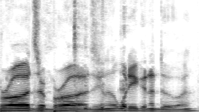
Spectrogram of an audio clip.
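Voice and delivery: New York guy uncle impression; classic uncle. Host playing the classic uncle excusing women, New York guy voice. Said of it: "classic uncle is like".

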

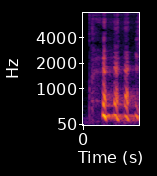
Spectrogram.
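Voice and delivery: high, loud burst of laughter; real amused laugh. Real, not acted. Speaker teasing a listener who rolls her eyes, amused laugh.

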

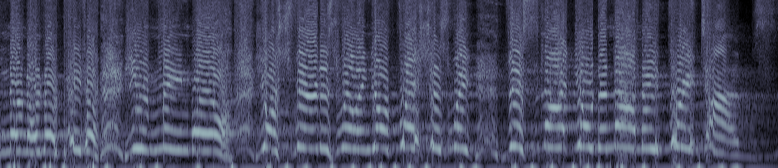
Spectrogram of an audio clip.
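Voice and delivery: high, loud solemn warning; Jesus warning. Acted. Jesus warning Peter he will deny him. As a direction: foretell the denial forcefully.

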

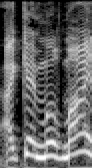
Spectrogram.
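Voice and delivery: mock panic. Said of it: "He was like".

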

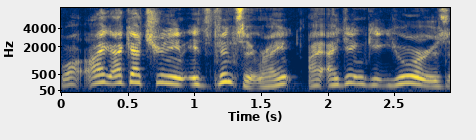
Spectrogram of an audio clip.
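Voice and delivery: high, stammering mock nerves; imitating nervous Brett. Brett makes a nervous excuse to Jules, high and stammering. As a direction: squeak out the excuse. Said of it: "Brett starts trying to make an excuse".

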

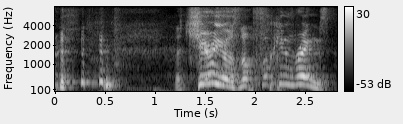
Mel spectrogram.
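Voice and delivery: loud laughing scold; scolding shout. Acted. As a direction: snap at him over the cereal. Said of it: "telling him off".

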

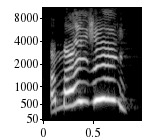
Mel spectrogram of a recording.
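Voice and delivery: very high, loud, stretched-out cry of delight; over-the-top hype; exuberant exclamation. Real, not acted. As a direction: belt it out slowly, sky-high. Hyping the church's attitude.

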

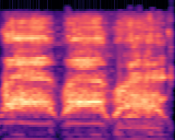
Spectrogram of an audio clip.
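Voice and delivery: shouted creature roars; Chewbacca growls. Acted. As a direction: growl out a mock Wookiee roar. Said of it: "when Chewbacca growls, when he goes".

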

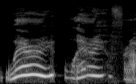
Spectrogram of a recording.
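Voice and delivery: high-pitched, baffled asking; puzzled questioning. Acted. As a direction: ask as if thrown by a strange accent. Acts out puzzled reaction to accent.

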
